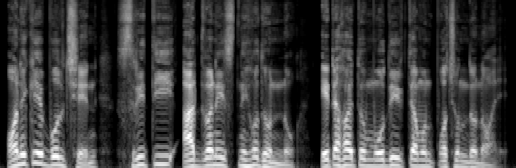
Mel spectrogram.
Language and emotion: Bengali, neutral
